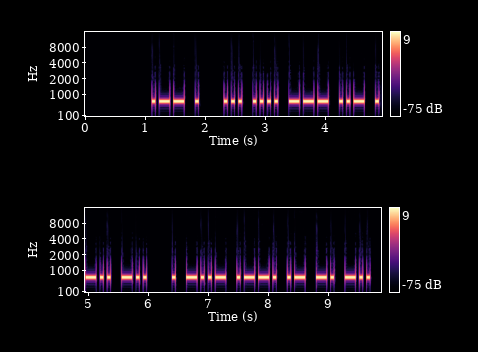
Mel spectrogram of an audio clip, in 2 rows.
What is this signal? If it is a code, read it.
Morse code, heard as a keyed tone, about 20 wpm, 700 Hz. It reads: WE SHOULD EXPAND
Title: Sentences from Top 1400 Words 20wpm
